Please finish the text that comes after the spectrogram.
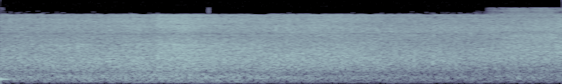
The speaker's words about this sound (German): Und jetzt geht deine Aufmerksamkeit noch einmal auf das Meeresrauschen und auf die Schrei der Möwen. Vielleicht raschelt es auch, weil der Wind so wunderbar bläst um dich herum.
